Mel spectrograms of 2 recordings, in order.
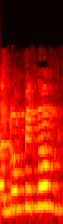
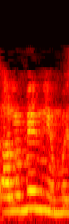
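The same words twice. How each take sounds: First: Aluminum imitated American way, a-LOO-mi-num, four syllables; aluminum questioned, a-LOO-mi-num. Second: Aluminium said British way, al-yoo-MIN-ee-um, five syllables; aluminium the English way, al-yoo-MIN-ee-um. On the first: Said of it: "Did you say aluminum?". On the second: Shown as a demonstration. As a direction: say aluminium with the extra i, stress on MIN. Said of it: "you English want to add and take away letters".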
